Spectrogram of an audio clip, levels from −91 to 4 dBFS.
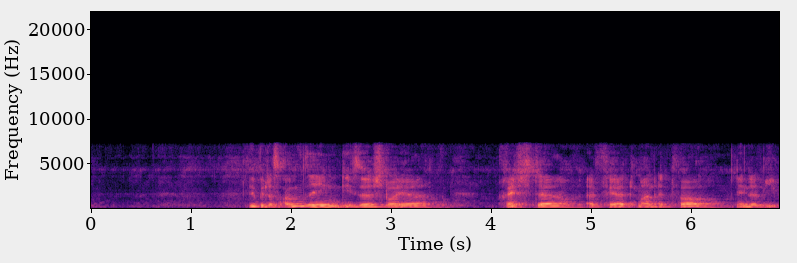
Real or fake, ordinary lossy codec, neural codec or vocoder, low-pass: fake; none; codec, 16 kHz, 4.8 kbps, FACodec; 7.2 kHz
